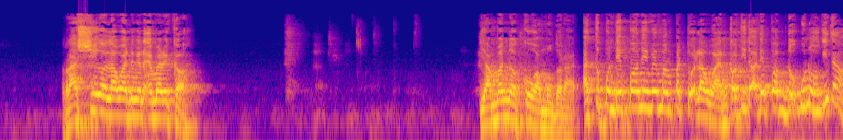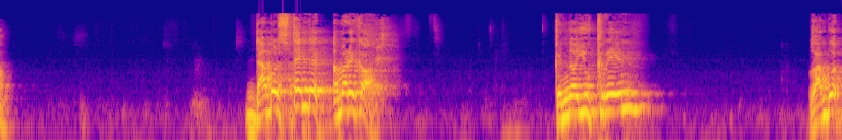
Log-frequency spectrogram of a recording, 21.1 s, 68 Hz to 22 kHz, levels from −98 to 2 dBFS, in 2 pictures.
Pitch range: 160-250 Hz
